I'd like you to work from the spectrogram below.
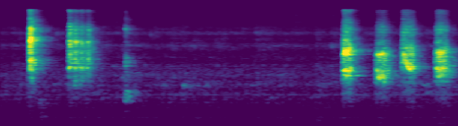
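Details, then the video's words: Young Brown-throated sunbird in spotted plumage, chattering 'ngeriwik' calls for luring and tutoring sunbirds. Two or three high sharp notes, a quiet gap, then four evenly repeated shrill chips. "SUARA WICEH TROTOL NGERIWIK GACOR, PANCINGAN KOLIBRI KELAPA TROTOL"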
